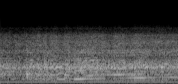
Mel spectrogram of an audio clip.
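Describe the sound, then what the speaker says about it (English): A stock car engine in NASCAR 2011: The Game drones in a steady, loud rev during an attempted burnout, holding a sustained buzzing pitch with slight wavering and no pauses. "See, I'm trying to do a burnout right now."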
